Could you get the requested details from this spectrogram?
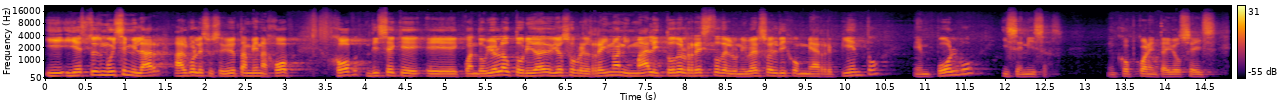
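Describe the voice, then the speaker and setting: A man preaches a sermon in a fairly high voice. He talks conversationally, with many fillers and restarts, and acts out the voices he quotes with rising excitement. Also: moderate pace. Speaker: pastor.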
